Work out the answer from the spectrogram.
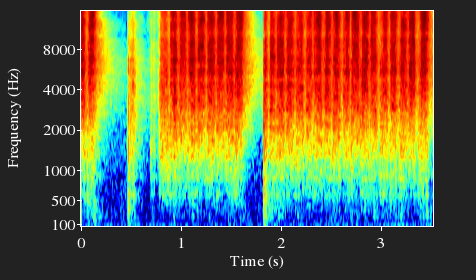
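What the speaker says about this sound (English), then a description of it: "and sand it with another piece to get some of the grit off" One piece of sandpaper scrubbed against another to knock off grit, close and loud in steady back-and-forth strokes, broken by a short pause before the rhythmic rasping resumes without talk.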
